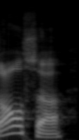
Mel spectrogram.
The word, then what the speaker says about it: SLSA: There's a new industry collaboration called the Supply Chain Levels for Software Artifacts, or SLSA, pronounced salsa, whose URL is slsa.dev.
